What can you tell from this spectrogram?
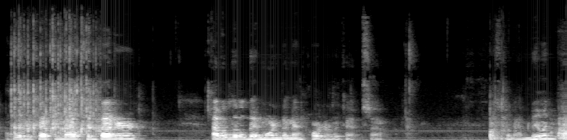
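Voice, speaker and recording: A woman with a fairly low voice at a moderate pace, with long, frequent pauses and big swings in loudness, plus noticeable background noise and audible room echo. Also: ordinary pitch variation. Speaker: home cooking video host. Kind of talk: cooking tutorial. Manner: soft-spoken. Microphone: no microphone, camera audio.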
